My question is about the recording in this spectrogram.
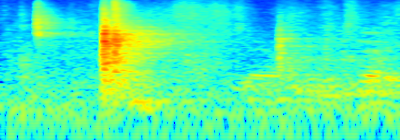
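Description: Wooden fighting sticks striking in a sparring exchange: one sharp crack about half a second in, then a lighter knock about a second later.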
